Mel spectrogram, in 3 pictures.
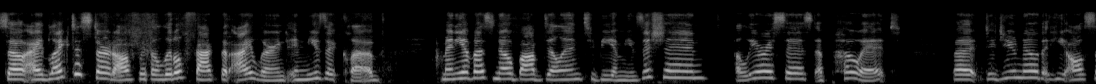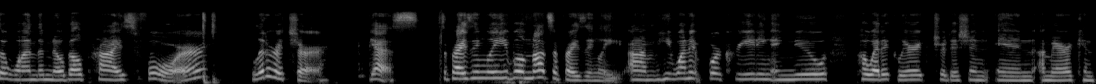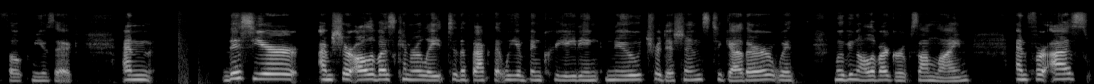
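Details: Adult woman speaking; normal speech.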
